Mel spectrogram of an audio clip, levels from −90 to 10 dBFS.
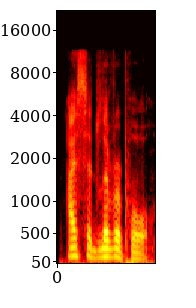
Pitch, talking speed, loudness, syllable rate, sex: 120 Hz, 185 wpm, -17 LUFS, 6.2 syllables/s, female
